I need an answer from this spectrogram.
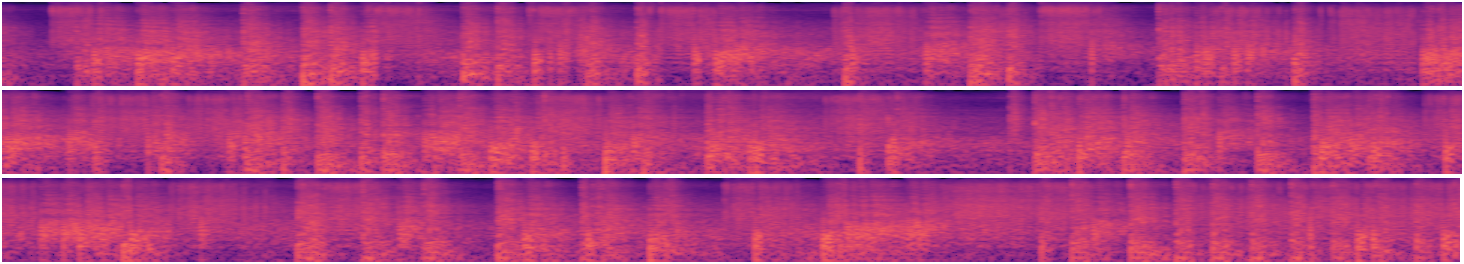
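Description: Consumer aerial fireworks going off without pause: a dense, continuous run of bangs and crackling star bursts.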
